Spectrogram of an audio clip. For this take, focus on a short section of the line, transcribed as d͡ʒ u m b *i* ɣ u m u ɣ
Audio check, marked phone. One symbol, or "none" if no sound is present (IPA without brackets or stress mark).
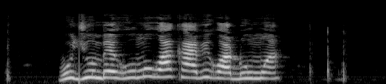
ɛ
